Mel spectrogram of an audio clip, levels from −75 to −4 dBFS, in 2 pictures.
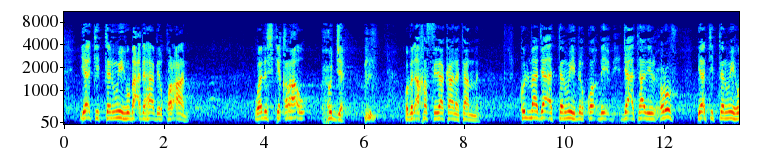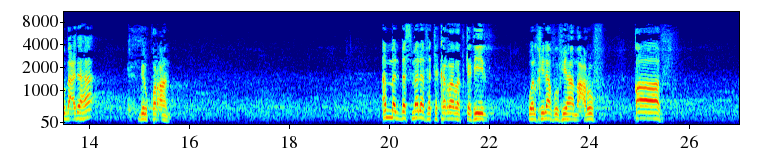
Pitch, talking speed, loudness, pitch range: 175 Hz, 65 wpm, -20 LUFS, 160-185 Hz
